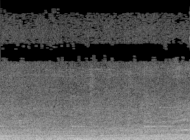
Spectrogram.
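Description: Steady din of a large, crowded dining hall: faint distant voices over a constant rumble and hiss.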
